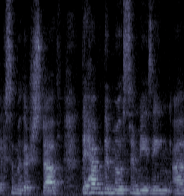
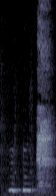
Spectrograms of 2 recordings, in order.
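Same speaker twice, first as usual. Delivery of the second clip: short high giggle; 10 semitones higher than usual. Real, not acted. Giggling about poop to viewers, high giggle.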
